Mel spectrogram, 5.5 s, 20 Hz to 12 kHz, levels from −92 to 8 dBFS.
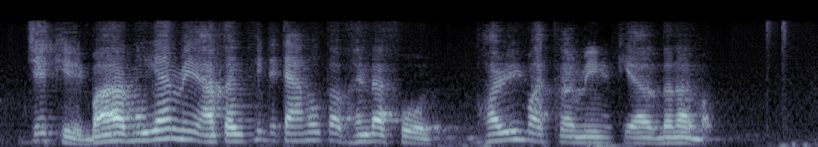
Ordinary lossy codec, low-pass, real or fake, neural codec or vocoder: AAC, 64 kbps; 7.2 kHz; fake; codec, 16 kHz, 0.5 kbps, X-Codec, HuBERT features, trained on balanced general audio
